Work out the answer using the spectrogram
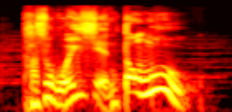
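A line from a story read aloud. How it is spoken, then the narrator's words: Roaring. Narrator (Chinese): 警察局长吼道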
